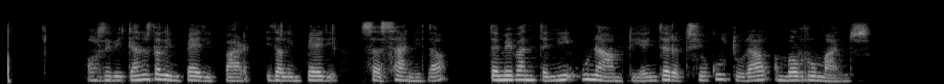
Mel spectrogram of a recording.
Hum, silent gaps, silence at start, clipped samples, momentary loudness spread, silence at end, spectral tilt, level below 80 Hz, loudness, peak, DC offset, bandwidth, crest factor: none; 0.14-0.42 s, 0.52-0.84 s, 2.19-2.24 s, 2.53-2.65 s, 3.53-3.60 s, 4.51-4.89 s; 0.05 s; under 0.1%; 9 LU; 0.75 s; -5 dB/octave; -68 dBFS; -28 LUFS; -10 dBFS; under 0.1%; 8 kHz; 18 dB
